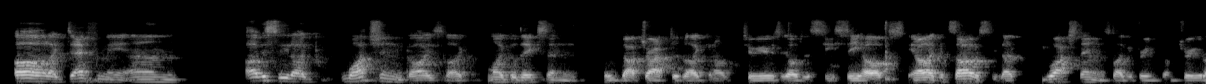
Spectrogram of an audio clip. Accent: Ireland; all the Gaelic football players here, we kind of we grow up kicking a ball out of our hands

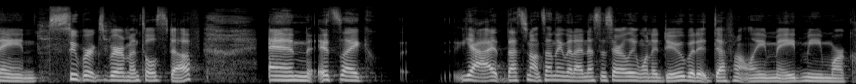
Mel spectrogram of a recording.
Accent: East Tennessee, United States; moved away as an adult; also born or lived in Berlin, Germany; now in San Francisco Bay Area, United States; coming from East Tennessee

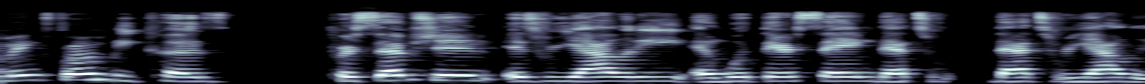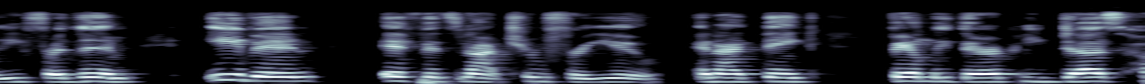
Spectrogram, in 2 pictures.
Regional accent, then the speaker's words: New Jersey, United States; moved away; I'm originally from New Jersey

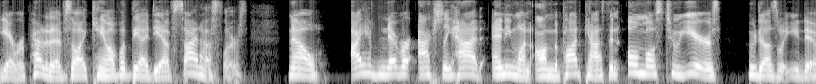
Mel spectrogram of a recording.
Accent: New Jersey, United States; now in Seattle, United States; Lauren and I grew up in New Jersey

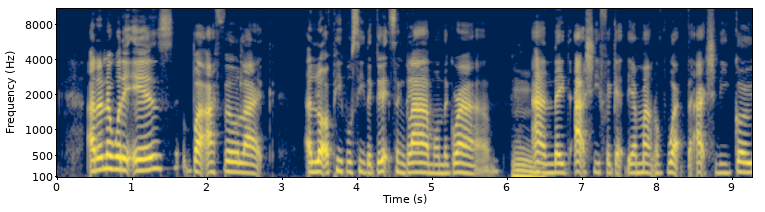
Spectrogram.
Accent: Feltham, London, United Kingdom; now in Croydon, United Kingdom; I grew up in West

